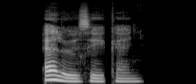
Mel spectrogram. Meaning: courteous, attentive, polite, considerate
- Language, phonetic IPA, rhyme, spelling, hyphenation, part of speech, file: Hungarian, [ˈɛløːzeːkɛɲ], -ɛɲ, előzékeny, elő‧zé‧keny, adjective, Hu-előzékeny.ogg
